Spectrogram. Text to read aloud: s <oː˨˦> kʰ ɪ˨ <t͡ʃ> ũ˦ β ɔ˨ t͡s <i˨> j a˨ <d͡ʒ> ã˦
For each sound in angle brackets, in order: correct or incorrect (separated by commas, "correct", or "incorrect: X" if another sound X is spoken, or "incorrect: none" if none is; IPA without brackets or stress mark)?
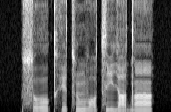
correct, incorrect: t͡s, incorrect: i˦, incorrect: d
